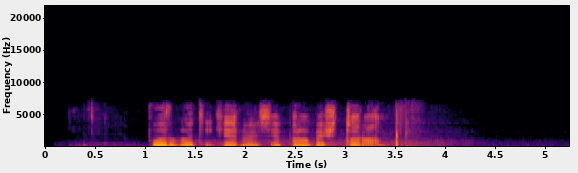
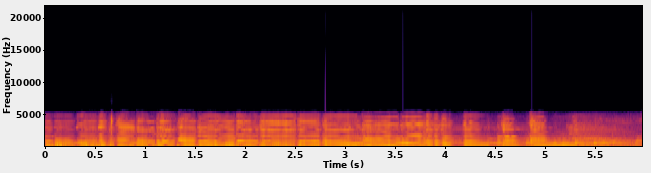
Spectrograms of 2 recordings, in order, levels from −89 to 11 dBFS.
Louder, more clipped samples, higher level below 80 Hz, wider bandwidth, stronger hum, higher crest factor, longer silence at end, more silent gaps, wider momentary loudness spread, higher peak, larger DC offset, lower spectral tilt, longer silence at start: second, -20 LUFS vs -14 LUFS; neither; second, -60 dBFS vs -34 dBFS; first, 7.2 kHz vs 5.6 kHz; neither; first, 20 dB vs 14 dB; first, 1.55 s vs 0 s; neither; first, 12 LU vs 3 LU; about the same, -2 dBFS vs 0 dBFS; second, under 0.1% vs 0.4%; first, -5.5 dB/octave vs -2.5 dB/octave; first, 1.05 s vs 0 s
